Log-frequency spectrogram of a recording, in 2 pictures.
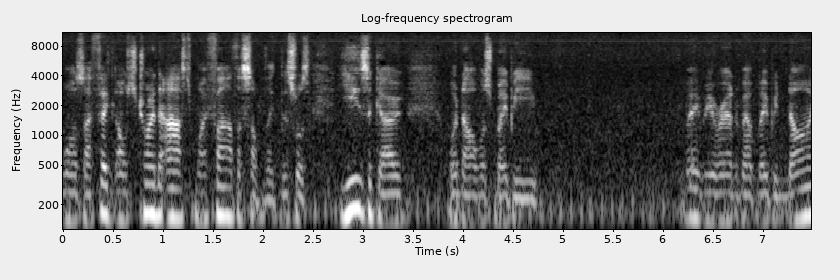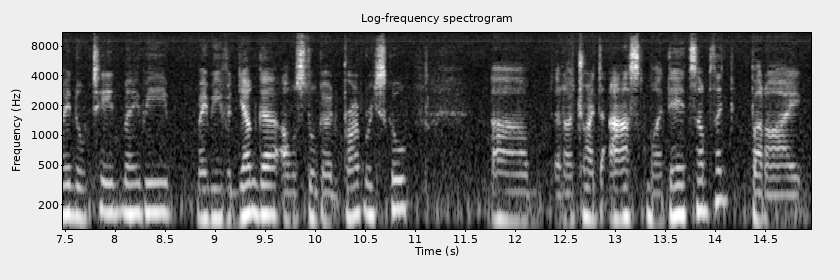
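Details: Lifelong stuttering in a 22-year-old (turning 23) man from New Zealand, never seen by a doctor or therapist for it, with repetitions and blocks mostly at the beginnings of words.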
